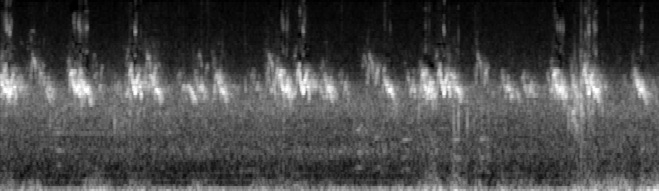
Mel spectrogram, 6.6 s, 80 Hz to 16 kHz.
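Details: Chirping calls from an osprey at the nest in August 2016, with high piping notes repeated about forty times a minute at uneven intervals and a low background hum.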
